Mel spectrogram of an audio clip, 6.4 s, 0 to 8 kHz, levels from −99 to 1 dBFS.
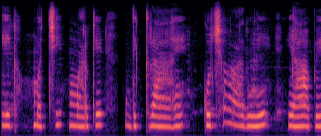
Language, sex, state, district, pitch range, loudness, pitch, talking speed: Hindi, female, Maharashtra, Nagpur, 225-245 Hz, -32 LUFS, 230 Hz, 95 wpm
